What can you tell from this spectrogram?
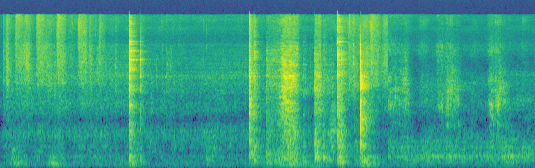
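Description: A steel ladle stirring dal in a stainless steel pot, scraping against the pot, with a sharp clink about two and a half seconds in and a run of scraping and metal knocks between about five and seven seconds in.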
